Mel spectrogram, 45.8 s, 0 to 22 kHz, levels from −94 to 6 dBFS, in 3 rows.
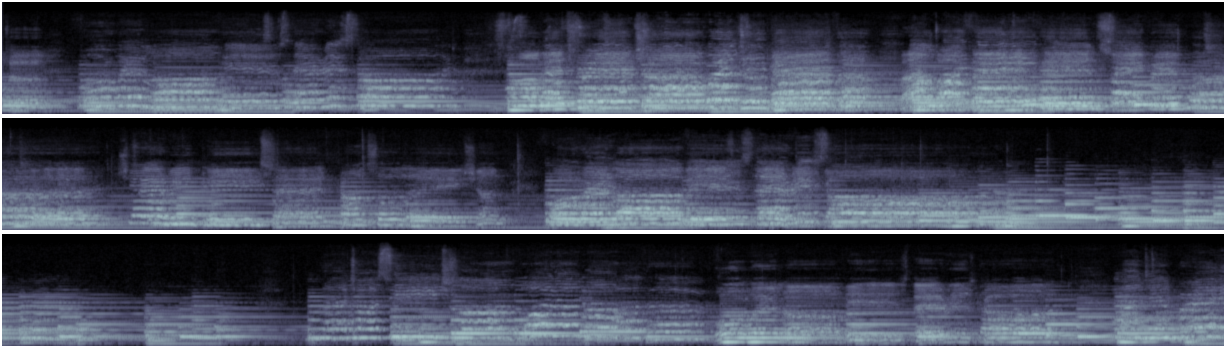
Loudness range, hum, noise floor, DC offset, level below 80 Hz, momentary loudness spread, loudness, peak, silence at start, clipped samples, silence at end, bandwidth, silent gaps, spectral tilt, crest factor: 7 LU; none; -48 dBFS; under 0.1%; -68 dBFS; 11 LU; -26 LUFS; -8 dBFS; 0 s; under 0.1%; 0 s; 13.5 kHz; none; -7 dB/octave; 18 dB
